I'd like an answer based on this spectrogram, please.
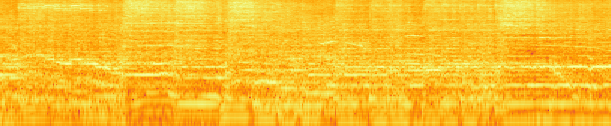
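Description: Live gospel band playing: guitar over a drum kit, with cymbals.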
